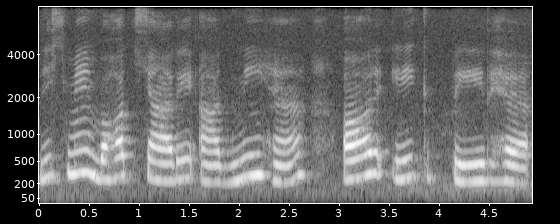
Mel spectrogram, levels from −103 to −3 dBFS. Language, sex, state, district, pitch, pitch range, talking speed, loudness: Hindi, male, Bihar, West Champaran, 260 Hz, 230-295 Hz, 110 wpm, -16 LUFS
